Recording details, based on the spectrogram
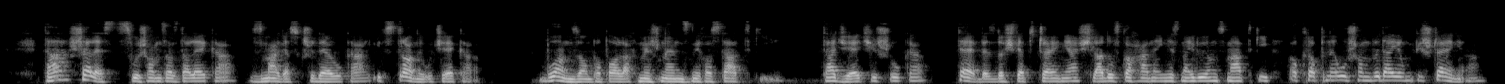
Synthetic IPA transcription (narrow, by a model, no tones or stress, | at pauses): t̪aʂɛlɛst̪swɘʂɔnt̪sazd̪alɛka̰vzmaɡaskʂɘd̪ɛwkaifst̪ɾɔnɘut͡ɕɛka̰ | bwɔnd̪zɔ̃w̃pɔpɔlaxmɘʂnɛnd̪znɘxɔst̪at̪kʲi | t̪ad͡ʑɛt͡ɕiʂuka | t̪ɛbɛzd̪ɔɕfʲjat̪t͡ʂɛɲaɕlad̪ufkɔxanɛjɲɛznajd̪ujɔnt̪smat̪kʲiɔkɾɔpnɛuʂɔ̃w̃vɘd̪ajɔ̃w̃pʲiʂt͡ʂɛɲa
